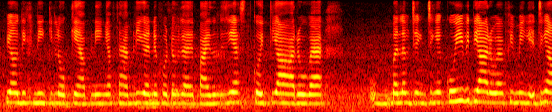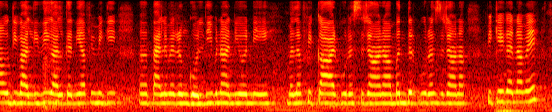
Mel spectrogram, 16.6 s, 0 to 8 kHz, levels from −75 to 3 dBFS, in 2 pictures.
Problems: constant background noise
